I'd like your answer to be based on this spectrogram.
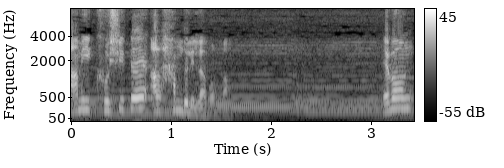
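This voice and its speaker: A high-pitched man's voice with music in the background. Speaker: father and Islamic speaker telling a parenting story. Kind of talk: Islamic motivational talk with personal anecdote.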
